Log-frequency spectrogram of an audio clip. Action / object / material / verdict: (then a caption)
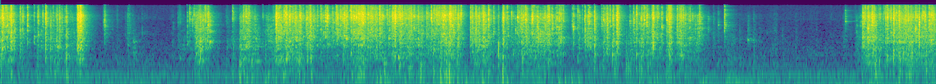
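scrape / thin aluminium foil sheet / aluminium foil / none. A crumpled sheet of thin aluminum foil is held and scrunched with both hands and fingertips while a kitten sniffs near it. Bright, crackling crinkles come in irregular bursts, with quieter stretches around the first and the last couple of seconds.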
